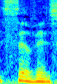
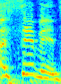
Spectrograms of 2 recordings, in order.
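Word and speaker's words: Sylvince: Sivens. Sivens.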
